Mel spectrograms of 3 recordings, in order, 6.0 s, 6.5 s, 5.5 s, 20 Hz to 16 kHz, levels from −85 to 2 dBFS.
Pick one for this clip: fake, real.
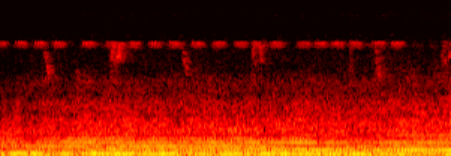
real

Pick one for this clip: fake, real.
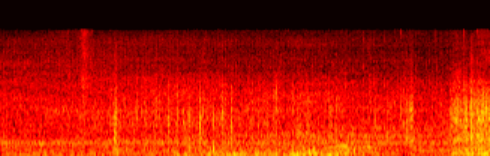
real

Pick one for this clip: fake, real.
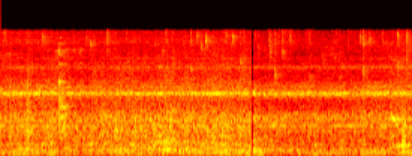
real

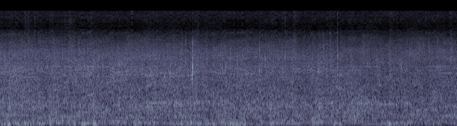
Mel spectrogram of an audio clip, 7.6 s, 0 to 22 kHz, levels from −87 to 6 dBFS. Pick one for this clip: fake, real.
fake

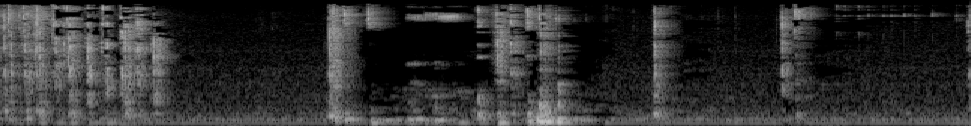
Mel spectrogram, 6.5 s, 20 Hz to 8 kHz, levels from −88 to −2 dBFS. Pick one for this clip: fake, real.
real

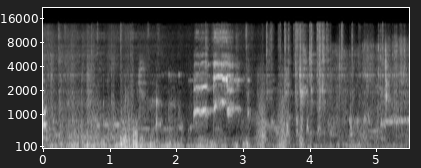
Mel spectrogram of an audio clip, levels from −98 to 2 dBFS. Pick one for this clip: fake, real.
fake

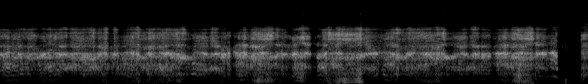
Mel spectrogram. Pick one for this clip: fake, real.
fake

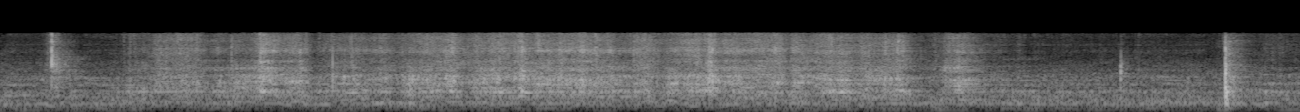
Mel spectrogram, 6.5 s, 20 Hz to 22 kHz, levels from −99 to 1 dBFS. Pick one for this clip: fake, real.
fake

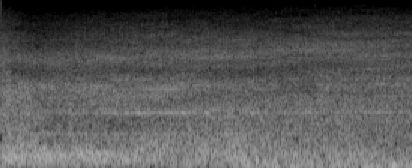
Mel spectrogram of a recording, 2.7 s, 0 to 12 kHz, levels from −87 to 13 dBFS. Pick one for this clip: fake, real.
real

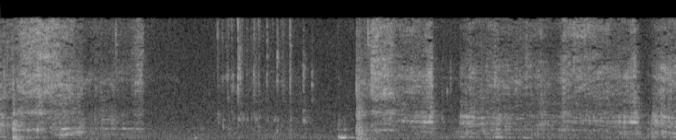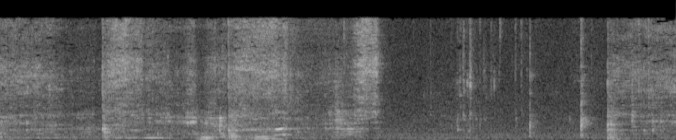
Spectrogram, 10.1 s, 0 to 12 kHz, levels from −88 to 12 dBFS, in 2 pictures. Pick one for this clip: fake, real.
real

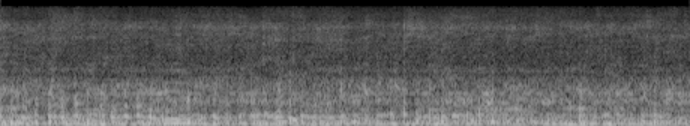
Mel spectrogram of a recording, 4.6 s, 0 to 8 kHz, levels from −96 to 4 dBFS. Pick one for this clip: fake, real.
fake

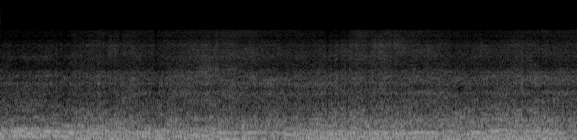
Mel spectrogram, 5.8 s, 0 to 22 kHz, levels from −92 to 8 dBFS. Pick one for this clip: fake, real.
fake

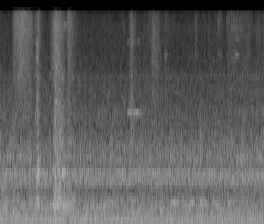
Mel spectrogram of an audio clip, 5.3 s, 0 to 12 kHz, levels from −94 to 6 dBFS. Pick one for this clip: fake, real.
real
